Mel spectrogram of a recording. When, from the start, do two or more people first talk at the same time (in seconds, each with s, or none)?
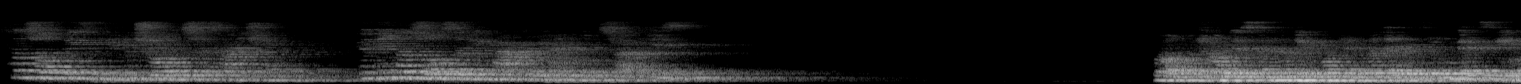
none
